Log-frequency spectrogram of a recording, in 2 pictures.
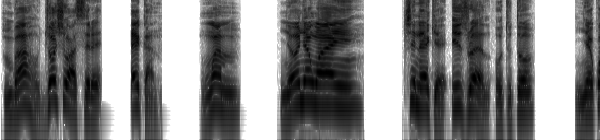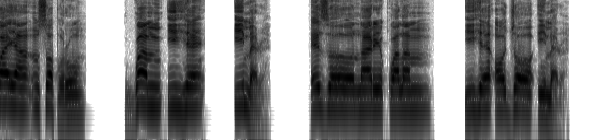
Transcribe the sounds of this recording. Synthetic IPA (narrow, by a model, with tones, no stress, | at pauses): ŋ͡m̩˨ɡ͡ba˦ɦʊ̰˨d͡ʒo˦ʃu˦a˨sɪ˨ɾɪ˨ | e˦ka̰˨n̩˨ | ŋʷa˦m̩˦ | ɲe˨o˦ɲe˦ŋʷa˦˨ɲɪ˦ | t͡ʃi˦ne˦kḛ˨i˦zɾe˨lo˨tu˨to˦ | ɲe˨kʷa˦ja˦n̩˦sɔ˦pʊ˨ɾʊ˦ | ɡʷa˦m̩˦i˦ɦe˦ | i˦mḛ˨ɾḛ˨ | e˦zo˦na˦ɾɪ˦kʷa˦la˦m̩˦ | i˦ɦe˦ʔɔ˦d͡ʒɔː˦ɪ˦mḛ˨ɾḛ˨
